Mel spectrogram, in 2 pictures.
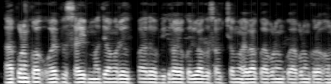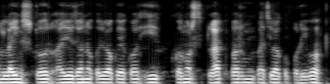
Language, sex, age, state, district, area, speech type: Odia, male, 45-60, Odisha, Kalahandi, rural, read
